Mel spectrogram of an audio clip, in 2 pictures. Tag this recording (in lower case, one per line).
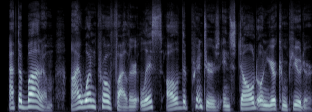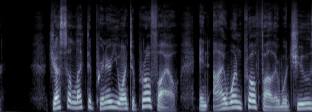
speech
